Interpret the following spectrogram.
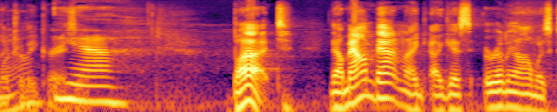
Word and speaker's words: Mountbatten: You guys both keep saying Lord Mountbatten. No, Mountbatten. You said it right that time, but the time before that, and the time before that, and the time before that, you guys Lord Mountbatten. Mountbatten.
